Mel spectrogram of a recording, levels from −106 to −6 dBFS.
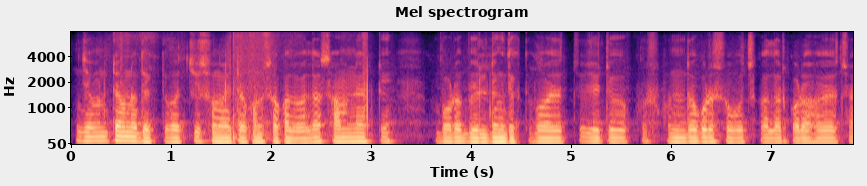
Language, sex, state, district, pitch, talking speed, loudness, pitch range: Bengali, male, West Bengal, Paschim Medinipur, 105 Hz, 175 wpm, -18 LUFS, 100-110 Hz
